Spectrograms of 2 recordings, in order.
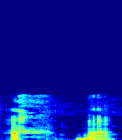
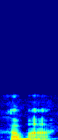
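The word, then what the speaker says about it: חכמה: Hachma. It's Hachama. Open. They're all open syllables here, so they're all sounds to them.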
